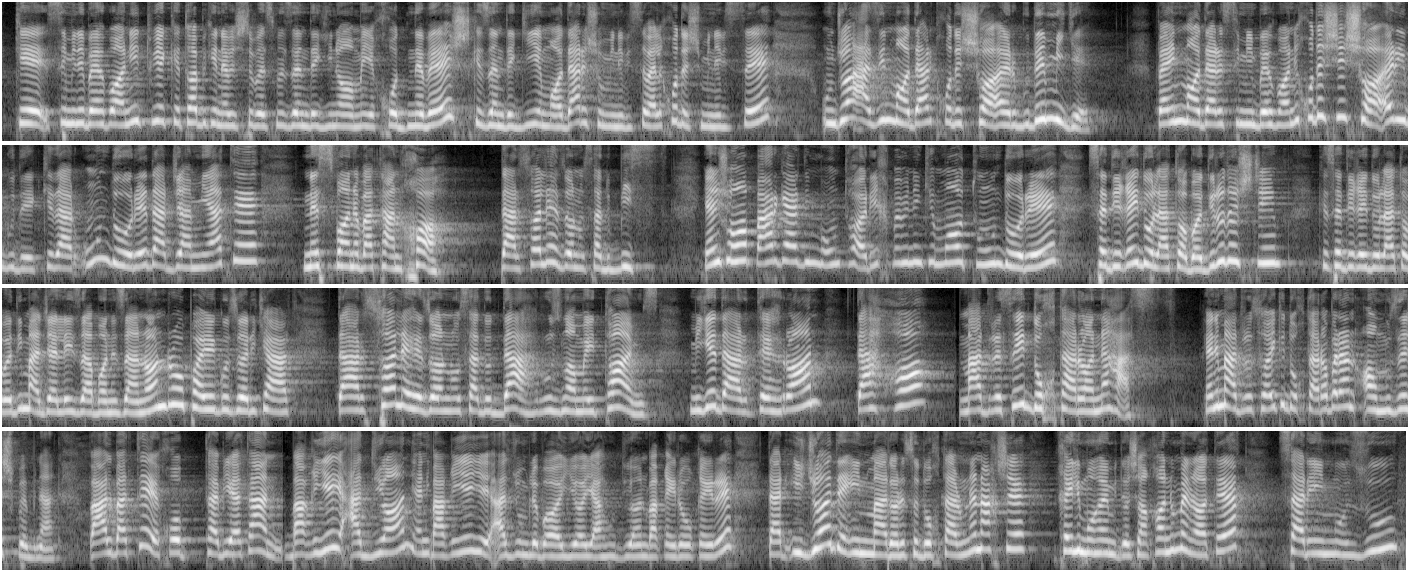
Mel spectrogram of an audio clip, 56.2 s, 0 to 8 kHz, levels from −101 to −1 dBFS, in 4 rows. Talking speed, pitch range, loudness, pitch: 140 wpm, 235-305 Hz, -15 LUFS, 260 Hz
